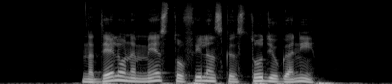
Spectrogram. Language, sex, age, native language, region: Slovenian, male, 18-29, Slovenian, Gorica region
